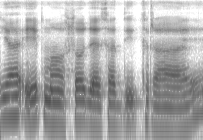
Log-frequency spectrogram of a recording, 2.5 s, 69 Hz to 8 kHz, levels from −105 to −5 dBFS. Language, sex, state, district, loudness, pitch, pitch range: Hindi, male, Uttar Pradesh, Budaun, -44 LUFS, 120 Hz, 110-130 Hz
